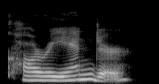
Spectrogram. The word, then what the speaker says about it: coriander: 那英式英语呢，有另外一个发音，其实应该是另外一个单词了，叫 coriander。大家跟我再读两遍啊，coriander。那它的重音呢是在 ander 那个 an 上，coriander。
